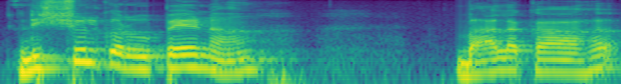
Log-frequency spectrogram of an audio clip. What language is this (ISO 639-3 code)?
san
